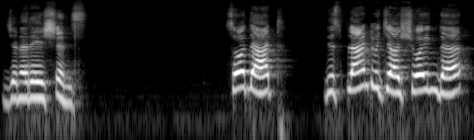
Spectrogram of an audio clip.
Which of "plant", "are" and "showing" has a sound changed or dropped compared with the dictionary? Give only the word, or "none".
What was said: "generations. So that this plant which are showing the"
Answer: none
